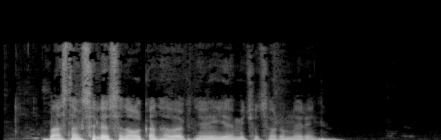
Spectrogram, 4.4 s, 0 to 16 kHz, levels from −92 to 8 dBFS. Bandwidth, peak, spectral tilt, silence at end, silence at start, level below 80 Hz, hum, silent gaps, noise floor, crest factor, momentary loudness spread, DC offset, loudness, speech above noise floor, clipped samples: 11.5 kHz; 0 dBFS; -7.5 dB/octave; 1.05 s; 0.45 s; -32 dBFS; none; none; -75 dBFS; 20 dB; 13 LU; under 0.1%; -19 LUFS; 57 dB; under 0.1%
